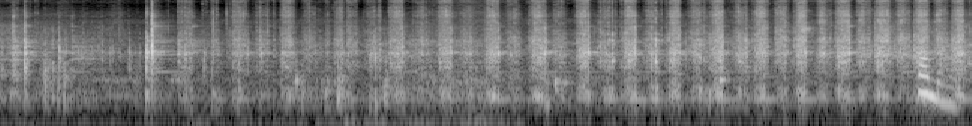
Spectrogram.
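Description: Raw green papaya being scraped on a hand grater, a rapid, steady run of close, rasping strokes lasting several seconds with no talking.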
